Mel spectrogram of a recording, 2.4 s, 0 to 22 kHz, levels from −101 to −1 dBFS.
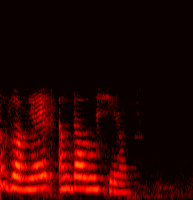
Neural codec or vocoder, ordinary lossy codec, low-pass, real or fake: codec, 32 kHz, 1.9 kbps, SNAC; AAC, 24 kbps; 3.6 kHz; fake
